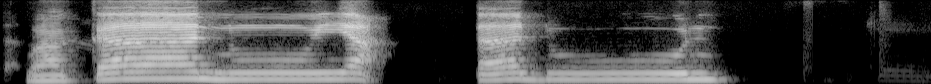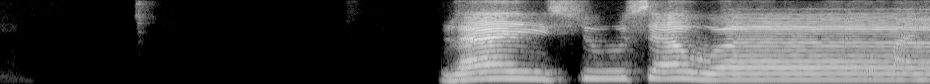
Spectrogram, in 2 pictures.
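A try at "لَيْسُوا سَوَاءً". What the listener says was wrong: Panjang. Su tu kenapa pendek? Sebab dia ada waw. Laisu sawa'a.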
